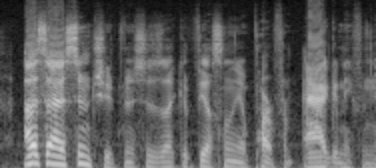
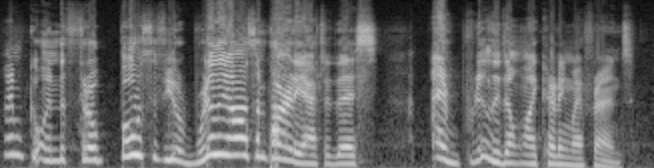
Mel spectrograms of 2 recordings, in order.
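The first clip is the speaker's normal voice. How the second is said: whiny Pinkie; 4 dB louder than usual. A narrator's reading. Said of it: "Pinkie let out another whine".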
